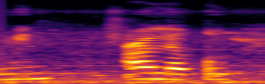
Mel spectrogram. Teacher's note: نون ساکن کی آواز کو ہم نے ظاہر کر کے پڑھا ہے کیونکہ یہاں پہ اکفا یا غنہ نہیں ہوگا۔ یہ واحد 6 حروف ہیں جہاں پہ اکفا یا غنہ نہیں ہوتا، ہم نے ظاہر کر کے پڑھنا ہوتا ہے حرف کو۔ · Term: اظہار حلقی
